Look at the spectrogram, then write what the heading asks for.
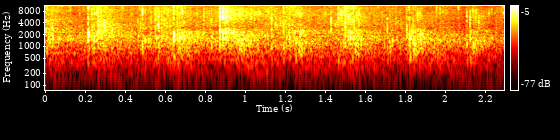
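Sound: audience applause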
